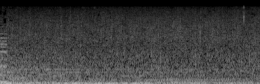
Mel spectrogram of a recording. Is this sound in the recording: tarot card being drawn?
no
